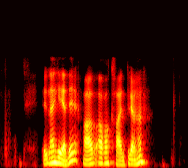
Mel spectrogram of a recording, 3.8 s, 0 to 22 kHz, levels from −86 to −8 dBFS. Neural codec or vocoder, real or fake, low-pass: codec, 24 kHz, 0.9 kbps, WavTokenizer, large speech release; fake; 5.4 kHz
